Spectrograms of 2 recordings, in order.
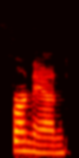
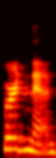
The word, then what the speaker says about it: Ferdinand: So King Fernand Is that how you say his name? Ferdinand.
